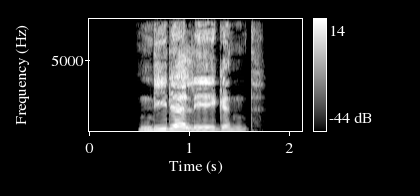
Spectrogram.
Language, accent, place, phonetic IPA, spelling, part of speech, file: German, Germany, Berlin, [ˈniːdɐˌleːɡn̩t], niederlegend, verb, De-niederlegend.ogg
- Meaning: present participle of niederlegen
